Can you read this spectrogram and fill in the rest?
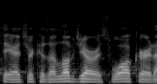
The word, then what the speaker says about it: Jarace Walker: Jairus Walker.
